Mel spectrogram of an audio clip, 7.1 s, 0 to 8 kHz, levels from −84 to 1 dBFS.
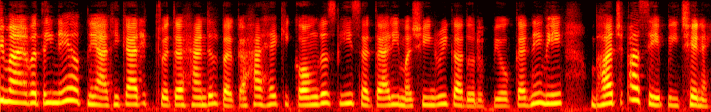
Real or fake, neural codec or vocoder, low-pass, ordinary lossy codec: fake; codec, 16 kHz, 0.8 kbps, ZipCodec; none; none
